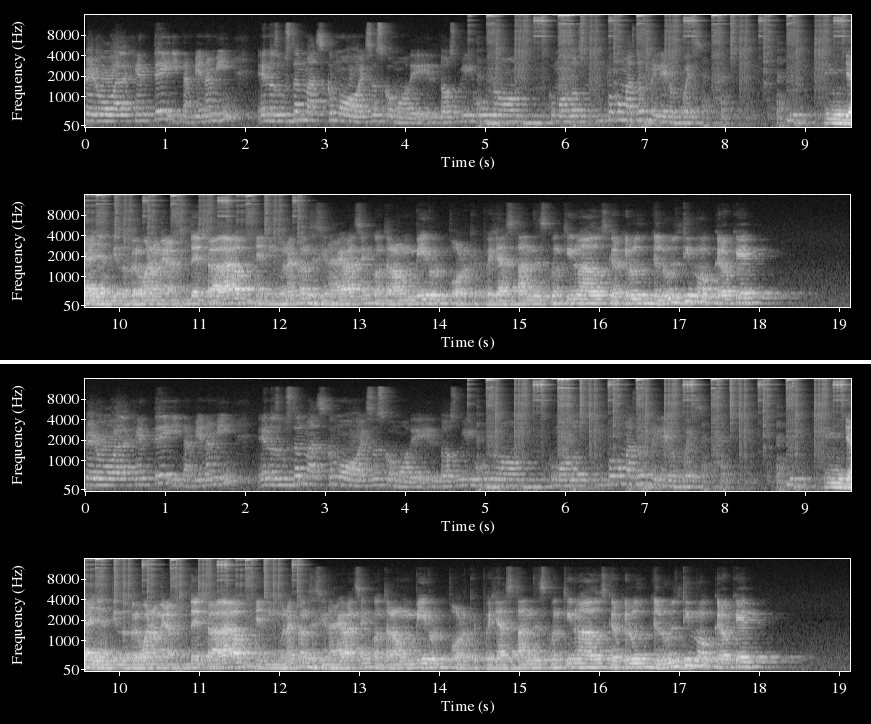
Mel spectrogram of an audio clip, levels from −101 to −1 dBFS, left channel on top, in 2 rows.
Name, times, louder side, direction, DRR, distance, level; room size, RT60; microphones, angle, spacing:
voice 1, 0.0-5.5 5.8-7.7, left 1 dB, 35° left, 0 dB, 0.5 m, -32 dB
sound 1, 4.8-12.3, right 4 dB, 50° right, 0.9 m, -26 dB
voice 2, 9.2-17.8, equal, 20° right, -1 dB, 0.5 m, -21 dB
3.1 x 2.4 x 3.2 m, 1.1 s
head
